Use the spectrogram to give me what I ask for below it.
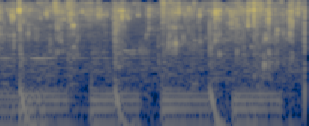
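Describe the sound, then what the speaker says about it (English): Water is poured into a pan of Sri Lankan curry spiced with cinnamon, salt and chili flakes, a soft continuous trickle and splash heard close and fairly quiet over a steady low hum. "So now I'm going to add some water."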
